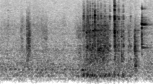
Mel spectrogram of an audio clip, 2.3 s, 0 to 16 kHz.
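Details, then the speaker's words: 1957 Montgomery Ward Sea King 5 hp two-stroke outboard that sat in a shed: a short ragged second of popping with a little throttle, then it fades out. It wanted to run but did not keep going; choke setting uncertain. "oh yeah it popped off I heard it popped off it was wanting to run"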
